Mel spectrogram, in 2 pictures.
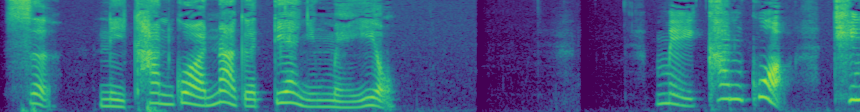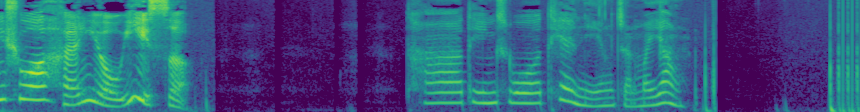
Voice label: Mandarin; mandarin placement test hsk2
